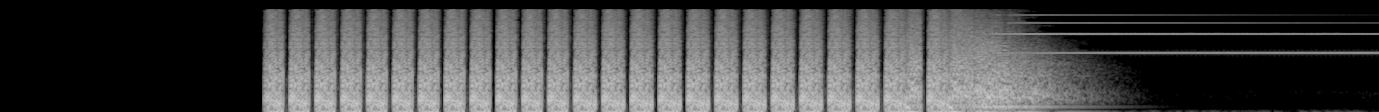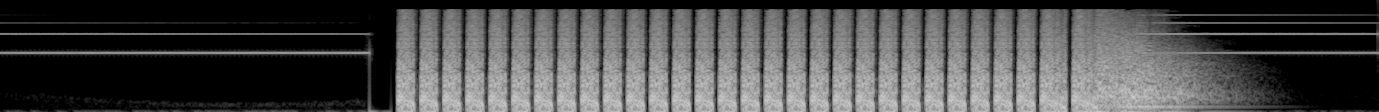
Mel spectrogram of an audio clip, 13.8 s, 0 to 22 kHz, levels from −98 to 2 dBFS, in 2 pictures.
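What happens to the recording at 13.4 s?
Nothing goes wrong at 13.4 s; the audio is intact there.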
